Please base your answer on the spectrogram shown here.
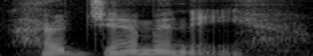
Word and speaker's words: hegemony: Other terms that would be like this would be terms like "hegemony" or as some people say hegemony .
